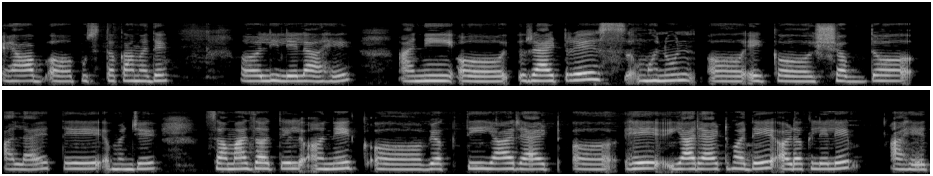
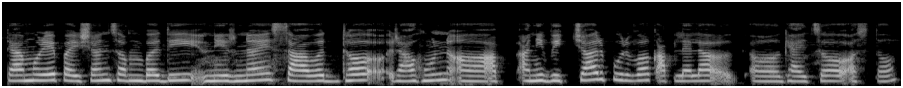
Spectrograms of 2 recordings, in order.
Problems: background sounds at intervals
